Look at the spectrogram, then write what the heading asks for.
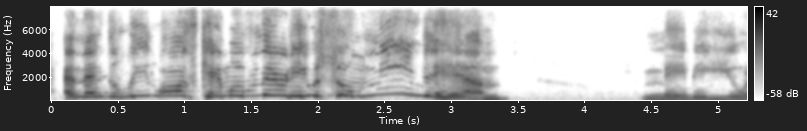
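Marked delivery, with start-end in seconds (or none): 0.1-3.4 high whiny mockery; mocking whine. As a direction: whine it like a tattletale. Mocking complainers about him.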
